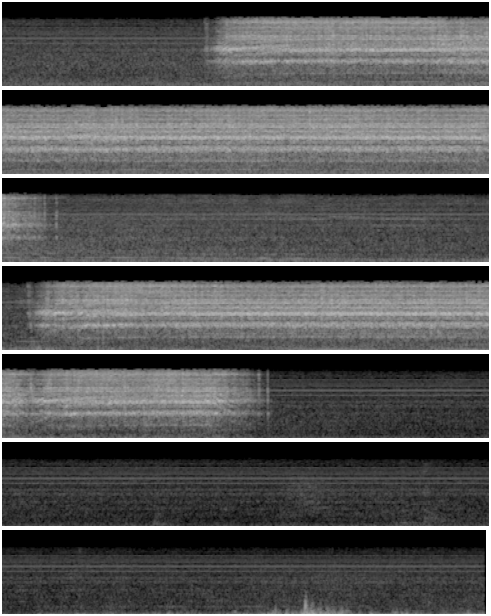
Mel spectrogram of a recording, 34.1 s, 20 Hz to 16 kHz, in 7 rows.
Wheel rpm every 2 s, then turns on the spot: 0, 120, 160, 160, 140, 0, 0, 50, 160, 150, 120, 0, 0, 0, 0, 0, 0.
none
